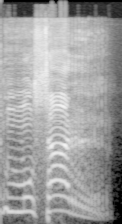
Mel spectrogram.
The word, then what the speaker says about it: musar: En hebreo es musar. Fácil. La M, la U, la S, la A, la R. Transliterado. Dije transliterado al español. Ese no es exactamente hebreo. Ya, es cómo se pronuncia, se translitera. Musar.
